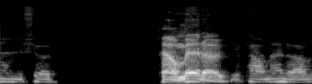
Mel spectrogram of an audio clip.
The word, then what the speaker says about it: Palmetto: I said it wrong. Yeah, that's it, man. I got correcting everybody on there. At night, I could not say his name right for nothing. I don't know what it was that night on the show. I kept saying Palomino.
